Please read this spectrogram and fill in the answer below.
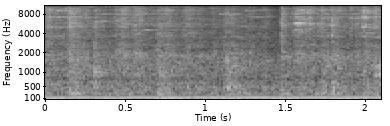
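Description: Metal silverware clinking and rattling as it is handled by hand at a dish pit, over a steady low hum from kitchen equipment.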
